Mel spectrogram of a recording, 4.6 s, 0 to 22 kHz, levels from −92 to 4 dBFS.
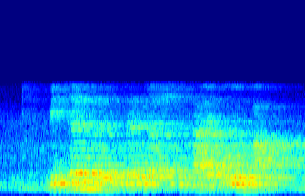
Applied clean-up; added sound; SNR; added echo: none; none; none; reverberation time 2.1 s.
